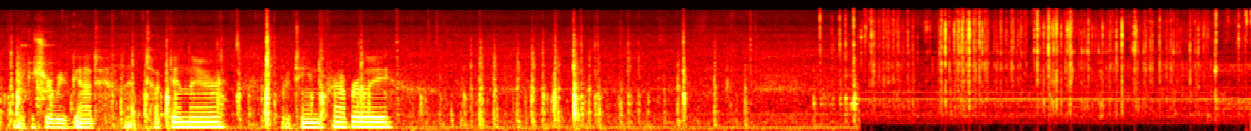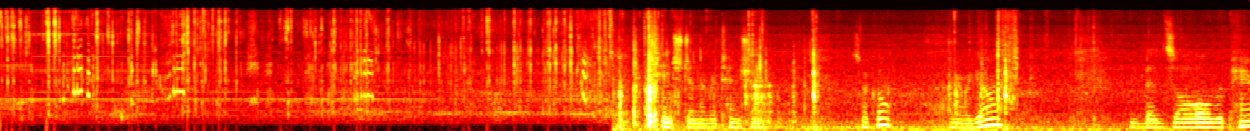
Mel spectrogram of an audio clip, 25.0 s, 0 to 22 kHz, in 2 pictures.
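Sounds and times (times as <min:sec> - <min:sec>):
scratchy rustling: 0:08.5 - 0:18.7.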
